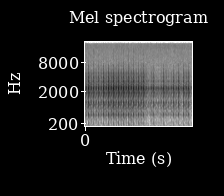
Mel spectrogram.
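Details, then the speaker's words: Emerson 34C tombstone tube radio from around 1935, run on reduced voltage near 80 volts: a fast, even buzzing pulse about seventeen beats a second drowns the broadcast; interference from an unknown source. "so if you do want if you do know what this interference is if you had a really good guess send me an email please I would love to get rid of it"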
